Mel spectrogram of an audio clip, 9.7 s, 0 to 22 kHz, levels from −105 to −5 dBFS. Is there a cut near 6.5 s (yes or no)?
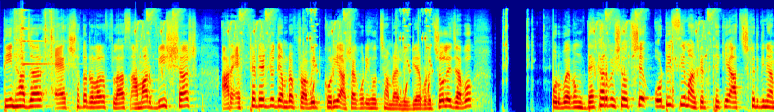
yes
